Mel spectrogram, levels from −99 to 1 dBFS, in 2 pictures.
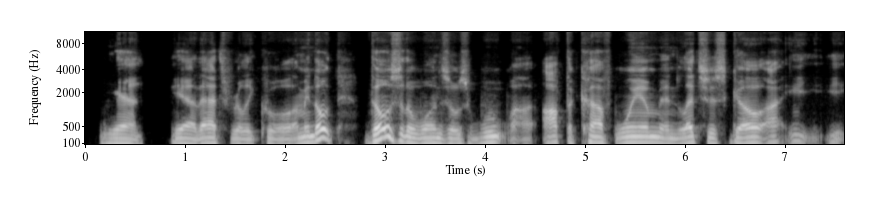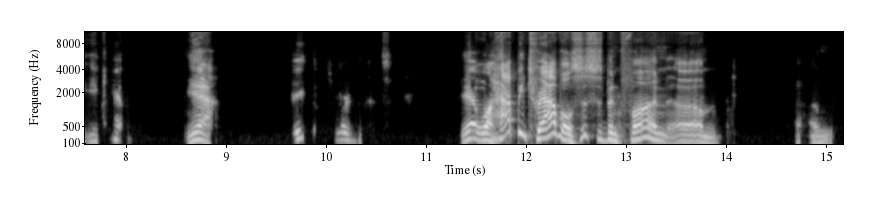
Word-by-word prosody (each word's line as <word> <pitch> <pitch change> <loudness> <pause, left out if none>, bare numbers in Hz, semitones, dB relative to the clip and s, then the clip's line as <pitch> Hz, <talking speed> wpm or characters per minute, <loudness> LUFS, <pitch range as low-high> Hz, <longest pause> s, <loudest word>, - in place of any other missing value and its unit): Yeah. 100 -1 -3 0.4
Yeah, 105 -2 -3
that's 105 0 -2
really 95 -2 -6
cool. 95 -1 -7
I - - -7
mean, 120 +3 0
tho 215 - +3 0.3
those 220 -9 +3
are - - -1
the 120 -3 0
ones, 105 -1 -3
those 100 0 -5
woo 115 +6 -3
o - - -11
off - - -2
the - - -9
cuff 120 -4 -2
whim 120 +2 0
and 100 -2 -5
let's 115 +3 -2
just 105 +3 -5
go. 115 0 0
I 125 +1 -5
y - - -21
y 140 -1 -12 0.2
y 65 - -13
you 140 - -11
can't 170 - -7 0.6
Yeah. - - +4 0.8
Beat - - -2
the 415 - -30 0.2
coordinates. 165 -4 -10 1.0
Yeah, 195 - +3
well, 165 -2 +6
happy 350 -4 +5
travels, 195 - +6
this 265 +6 -1
has 180 - -2
been 165 -1 +2
fun, 170 +2 +2
um, 130 -2 -2 0.9
um, 60 0 -7
120 Hz, 170 wpm, -22 LUFS, 105-150 Hz, 1.0 s, well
